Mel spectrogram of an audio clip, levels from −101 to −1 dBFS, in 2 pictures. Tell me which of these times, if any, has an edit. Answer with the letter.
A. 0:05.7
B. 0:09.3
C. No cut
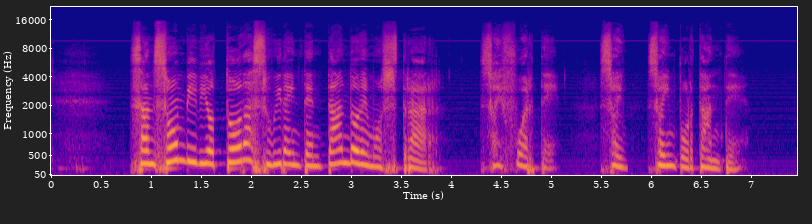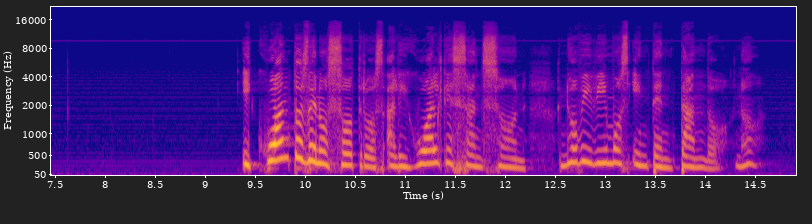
A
